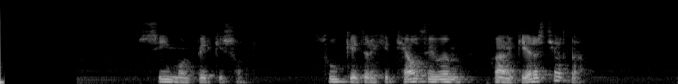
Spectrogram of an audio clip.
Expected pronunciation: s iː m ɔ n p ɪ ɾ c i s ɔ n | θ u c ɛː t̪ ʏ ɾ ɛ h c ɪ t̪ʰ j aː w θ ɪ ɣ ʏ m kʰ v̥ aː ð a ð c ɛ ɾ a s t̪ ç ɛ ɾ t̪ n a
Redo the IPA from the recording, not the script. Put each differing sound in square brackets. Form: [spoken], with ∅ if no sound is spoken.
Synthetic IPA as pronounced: s iː m ɔ n p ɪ ɾ c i s ɔ n | θ u c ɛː t̪ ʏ ɾ ɛ h c ɪ t̪ʰ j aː w θ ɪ ɣ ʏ m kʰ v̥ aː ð a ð c [ɛː] ɾ a s t̪ ç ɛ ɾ t̪ n a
